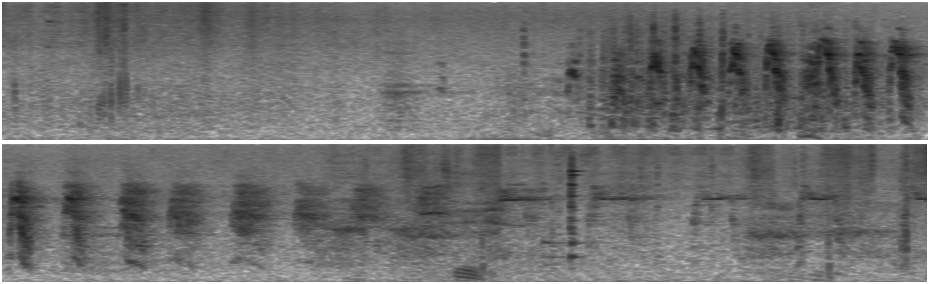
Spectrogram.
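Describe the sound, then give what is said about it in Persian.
A burst of rapid, repeated bird calls rises sharply for a few seconds, harsh and crow-like, then trails off into scattered chirps over a steady outdoor background, with faint rustling movement. “شاه به سمت پرنده‌ای نشانه رفته و جلو میره.”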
